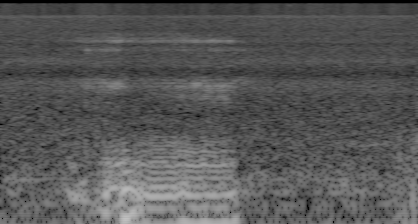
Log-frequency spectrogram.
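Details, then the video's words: French Bulldog named Milo sleeping in bed, one low rumbling snore lasting about a second with a harmonic buzz, then quiet room breathing. "Frenchie love and her snores"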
